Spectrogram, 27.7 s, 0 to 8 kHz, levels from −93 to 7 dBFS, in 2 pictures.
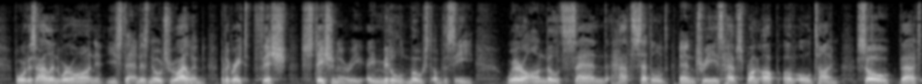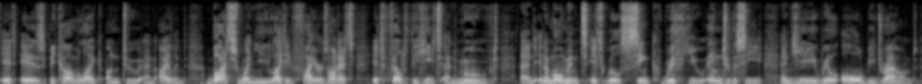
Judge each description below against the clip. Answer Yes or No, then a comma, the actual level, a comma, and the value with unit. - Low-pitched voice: Yes, low, 120 Hz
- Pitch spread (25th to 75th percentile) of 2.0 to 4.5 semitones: No, average, 5.0 semitones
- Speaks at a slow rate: No, average, 160 wpm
